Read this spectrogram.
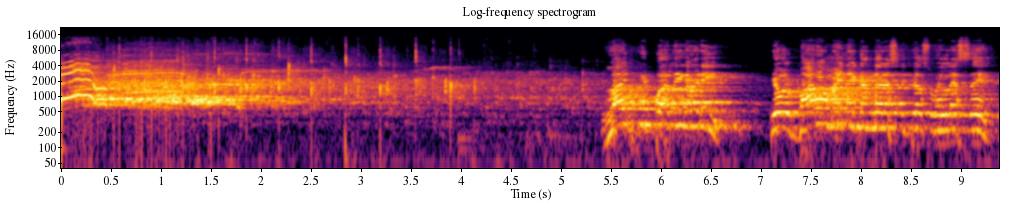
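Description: A man sings into a microphone through loudspeakers in a large echoing hall.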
